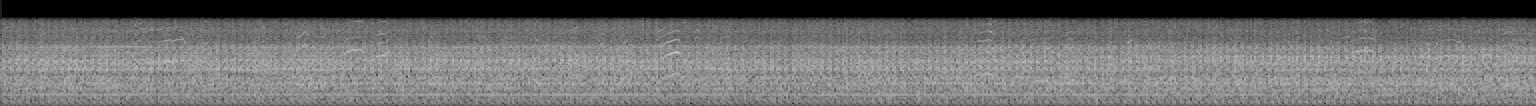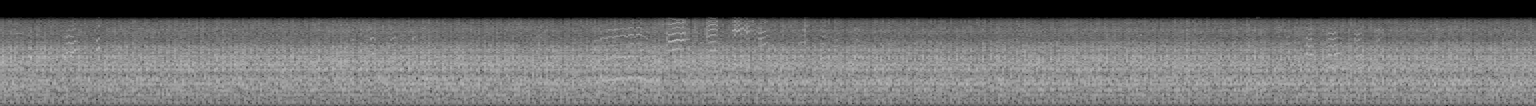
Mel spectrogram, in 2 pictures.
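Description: Tractor engine running at a steady speed, heard close up from on board, as it tows sleds on ropes through snow.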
